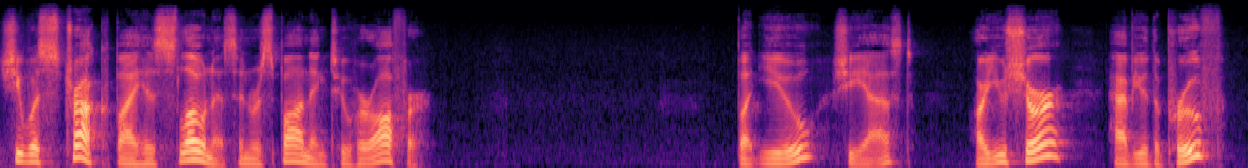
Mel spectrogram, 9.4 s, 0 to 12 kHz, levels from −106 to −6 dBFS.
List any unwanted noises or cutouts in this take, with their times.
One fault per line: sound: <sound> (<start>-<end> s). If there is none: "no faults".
no faults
